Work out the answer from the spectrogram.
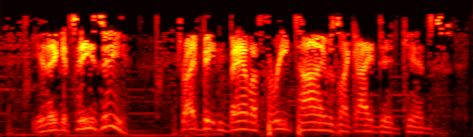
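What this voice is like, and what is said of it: Imitates another person's voice. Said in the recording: “That's a terrible Gus Malzahn impersonation. He talks nothing like that, but I just thought I wanted to go into character there”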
